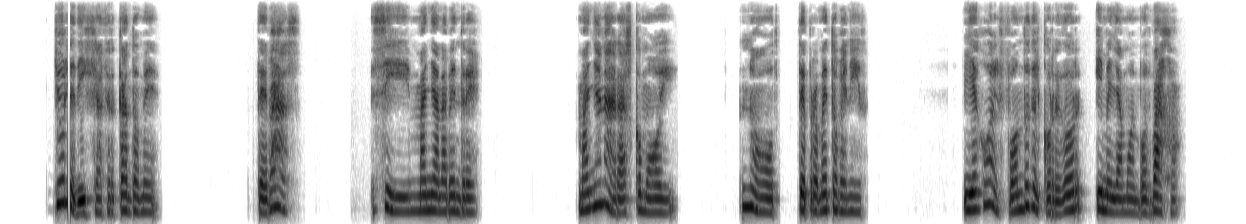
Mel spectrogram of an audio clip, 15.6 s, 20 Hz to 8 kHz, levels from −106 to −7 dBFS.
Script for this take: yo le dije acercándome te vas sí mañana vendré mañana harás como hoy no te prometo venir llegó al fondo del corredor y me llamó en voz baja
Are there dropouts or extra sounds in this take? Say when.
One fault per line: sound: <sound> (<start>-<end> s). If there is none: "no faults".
sound: dropout (0.9-0.9 s)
